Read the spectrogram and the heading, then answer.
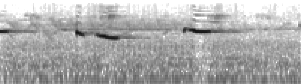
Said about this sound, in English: Texas birding trails offer birds that can't be found anywhere else in the United States, like the green jay and this Altamira oriole.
